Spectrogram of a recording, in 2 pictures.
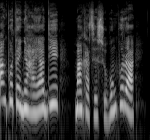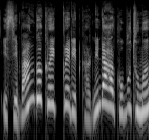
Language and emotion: Bodo, surprised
